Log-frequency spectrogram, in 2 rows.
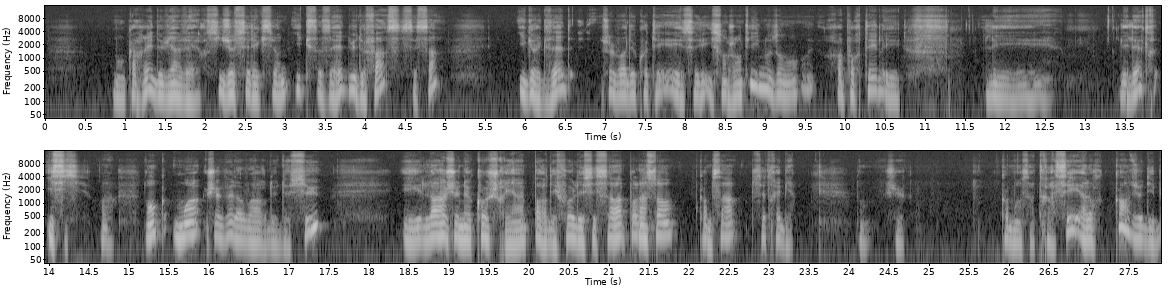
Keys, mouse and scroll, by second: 3.2 click, 5.5 click, 16.1 click, 23.7 click, 26.0 scroll up 1, 27.6 right click.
